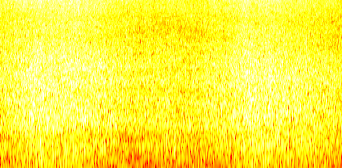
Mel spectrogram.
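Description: Sea waves washing onto the shore, swelling twice, with wind rumbling on the microphone.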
